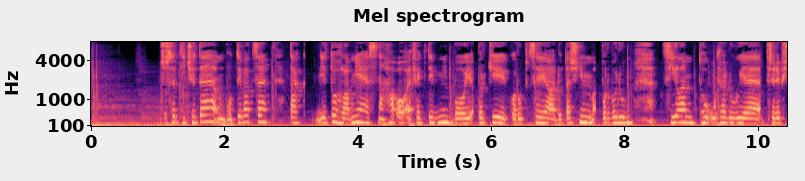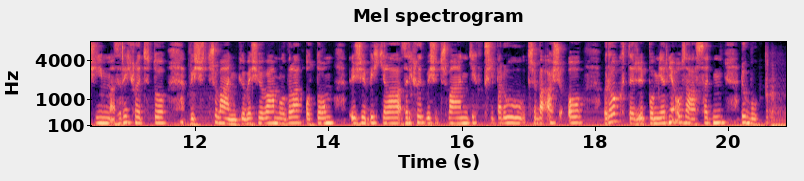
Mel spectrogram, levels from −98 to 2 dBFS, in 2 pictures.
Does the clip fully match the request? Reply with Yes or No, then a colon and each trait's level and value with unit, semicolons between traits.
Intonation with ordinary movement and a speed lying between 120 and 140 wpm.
Yes: average, 3.1 semitones; average, 130 wpm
